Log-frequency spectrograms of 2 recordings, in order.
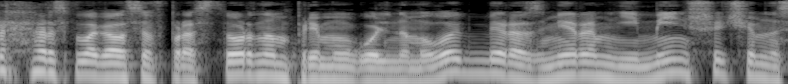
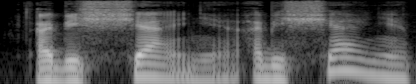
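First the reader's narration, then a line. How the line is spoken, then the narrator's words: Purred. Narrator (Russian): промурлыкала Эльза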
